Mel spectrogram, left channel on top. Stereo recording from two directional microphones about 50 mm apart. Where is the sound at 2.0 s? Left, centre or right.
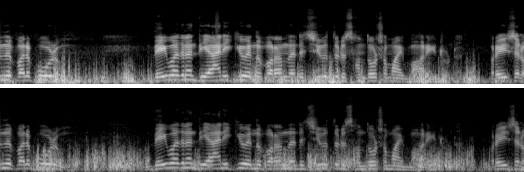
Left.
